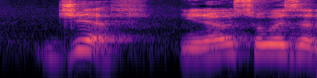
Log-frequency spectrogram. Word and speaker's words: GIF: said and I quote it's a soft G pronounced GIF end of story all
